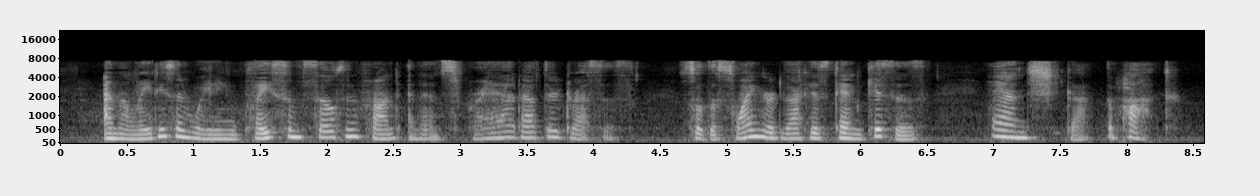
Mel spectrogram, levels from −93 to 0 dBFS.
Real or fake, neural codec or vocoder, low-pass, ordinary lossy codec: real; none; 7.2 kHz; AAC, 32 kbps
